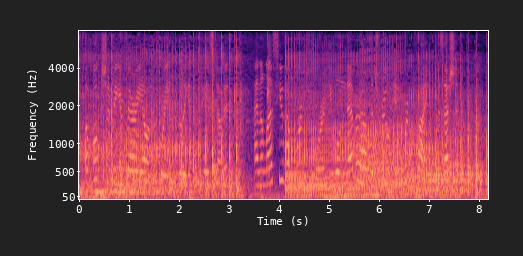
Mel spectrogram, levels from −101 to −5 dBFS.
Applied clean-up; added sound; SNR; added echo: none; Squeak; -5 dB; none.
